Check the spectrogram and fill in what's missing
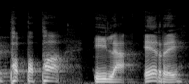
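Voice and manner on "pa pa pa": "pa, pa, pa" with punched P, raised pitch; strong P. Shown as a demonstration. Teacher isolating the strong consonant, plosive P. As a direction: pop each P in "pa, pa, pa". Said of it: "Tenemos la P fuerte".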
